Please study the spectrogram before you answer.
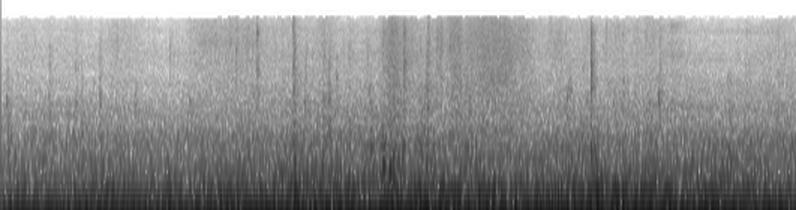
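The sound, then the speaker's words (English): Road noise inside a Mini car as it is being parked: a steady, dull low rumble with faint bumps and a soft hiss, continuous and without voices. “you can tell when I'm parking, the road noise is getting quiet. The Mini's not so bumpy.”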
